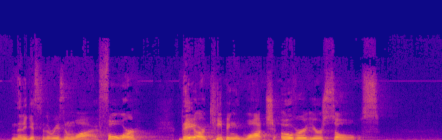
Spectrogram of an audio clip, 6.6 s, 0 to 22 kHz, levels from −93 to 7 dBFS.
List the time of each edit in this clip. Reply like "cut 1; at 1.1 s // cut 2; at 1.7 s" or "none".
none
